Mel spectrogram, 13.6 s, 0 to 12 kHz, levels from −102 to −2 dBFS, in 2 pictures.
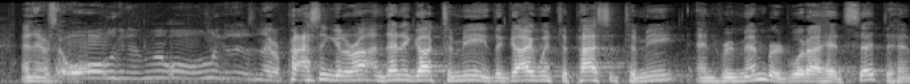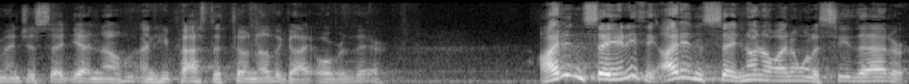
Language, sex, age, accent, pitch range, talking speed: English, male, 60-79, American, 130-195 Hz, 310 wpm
